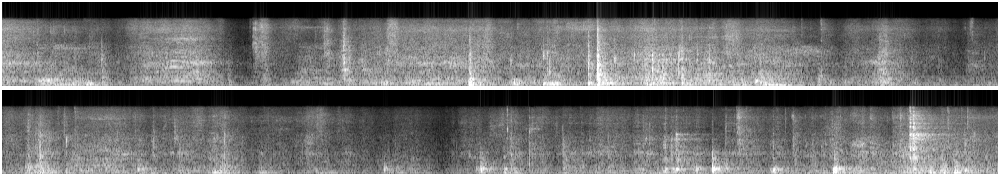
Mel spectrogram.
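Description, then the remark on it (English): The electric motors on Oryk whir steadily, a busy mechanical drone with clicks and clattering surges that rise and dip throughout, with no voices present. “You can actually, you can hear the motors on on Oryk.”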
